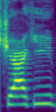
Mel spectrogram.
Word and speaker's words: Jacy: So my name is Jackie Corral. My first name is spelled J-A-C-Y. So mm-hmm. when everyone sees J-C, it's Jackie. – It's Jackie, but you know, my parents thought that would be a fun lifelong break.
